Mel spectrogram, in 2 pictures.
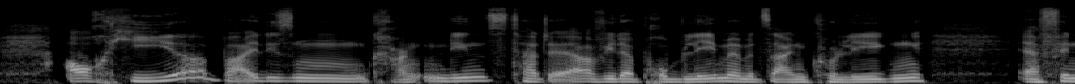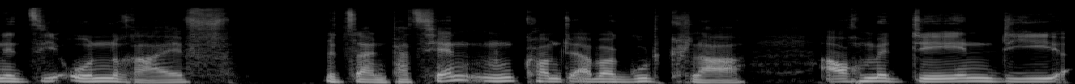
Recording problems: wrong speed, natural pitch; too slow; 0.5 times normal speed

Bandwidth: 14.5 kHz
